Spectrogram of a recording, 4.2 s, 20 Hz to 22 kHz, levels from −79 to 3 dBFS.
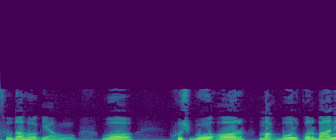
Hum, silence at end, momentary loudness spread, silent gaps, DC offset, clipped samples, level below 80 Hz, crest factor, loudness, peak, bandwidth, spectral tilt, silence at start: none; 0 s; 14 LU; none; under 0.1%; under 0.1%; -56 dBFS; 14 dB; -17 LUFS; -2 dBFS; 8.4 kHz; -8 dB/octave; 0 s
